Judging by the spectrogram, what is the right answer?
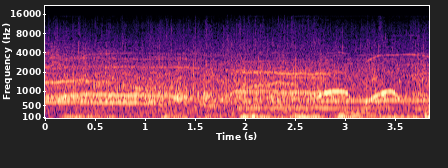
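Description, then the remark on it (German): A crowd cheers and claps steadily for a few seconds, a dense wash of applause with rising whoops and shouts layered on top, loud throughout. “Hol dir den Jubel.”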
